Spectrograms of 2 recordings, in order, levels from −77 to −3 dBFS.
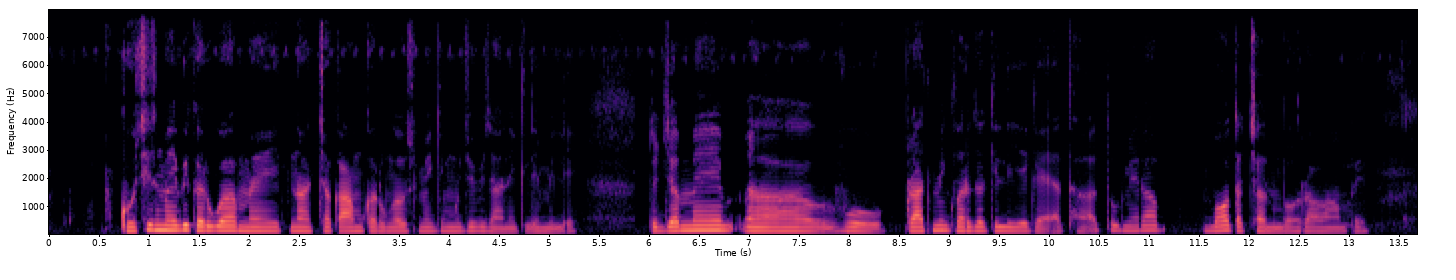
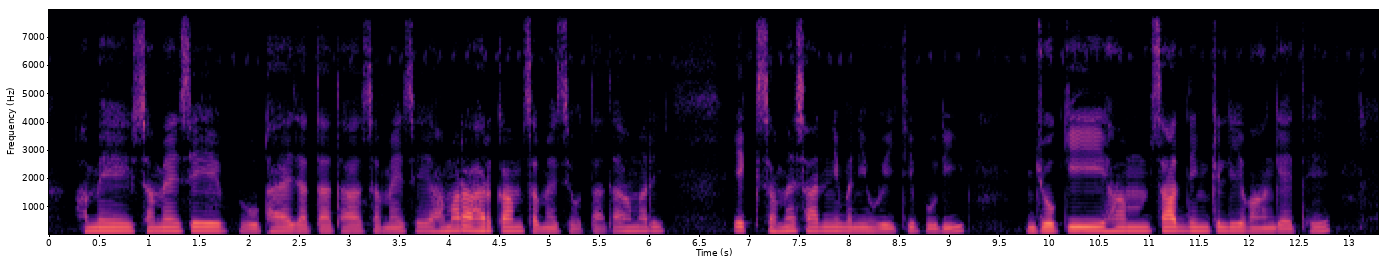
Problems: none marked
